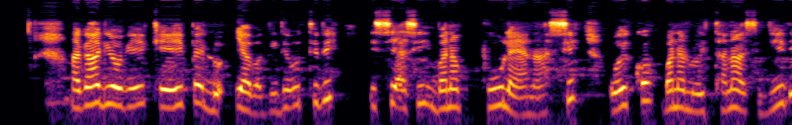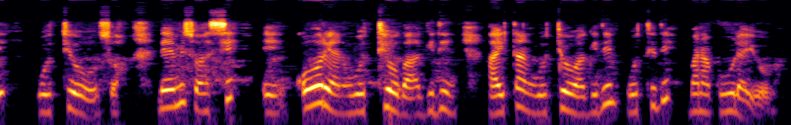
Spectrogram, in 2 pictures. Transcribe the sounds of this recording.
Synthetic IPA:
hɐɡaːɡɪjo̞ːɡe̞ːke̞ːhɪpːɛlɔʔɪjaːbɐɡɪd̪ɪʊt̪ːɪd̪ɪ | ɪsːɪɐsɪbɐnɐpuːlɐjɐnaːsːɪwɔjkːɔbɐnɐlɔjt̪ʰːɐnaːsːɪɡ̪iːd̪ɪ | wɔt̪ːɪjoːsʊɐle̞ːmɪsʊasːɪ | kʼo̞ːɾɪjɐnwɔt̪ːɪjo̞ːɡaːɡɪd̪ɪnhɐjt̪ːɐnwɔt̪ːɪjo̞ːɡaːɡɪd̪ɪnwɔt̪ːɪd̪ɪbɐnɐpuːlɐjo̰ːɡaː

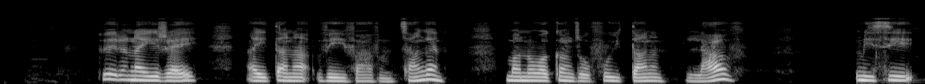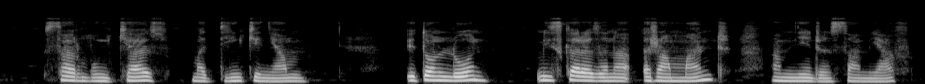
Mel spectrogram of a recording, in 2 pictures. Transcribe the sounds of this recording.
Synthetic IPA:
t̪ueɾanaiɾaj | aɦit̪anəveivavimit͡saŋɡanə̥ | manowakand͡zofuit̪ananəlavə̥ | misi | saɾimbuŋikʲʰazu̥ | mad̪iŋikʲaniamini̥ | et̪oniloni | misi̥kaɾazanəramaniʈ͡ʂə̥amineɳɖ͡ʐanisamiafə̥

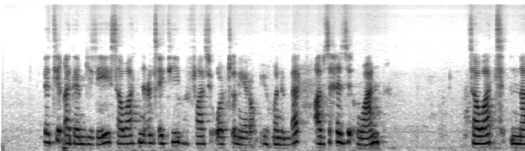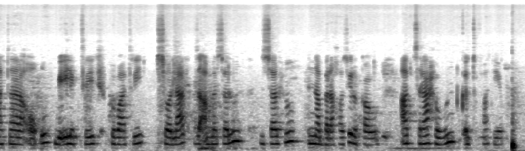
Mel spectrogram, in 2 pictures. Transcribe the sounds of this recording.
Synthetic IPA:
ʔɨt̪ʰikʼɐd̪ɐmɡize̞sɐβat̪nɨʕɨlt͡sʼet̪ʰibɨfasikʼoɾt͡sʼune̞ɾo̞mjɪxunɨmbɐɾʔa̰βziħɨziʔɨwan | sɐβat̪ɨnːat̪ʰɐɾa̰ʔʼɐ̰χʼubɨelek̚t̪ɾikɡuβat̪ɾibɨso̞laɾzɨʔa̰mːɐsɐlunzɨsɐɾħuʔɨnːabɐɾaxɐt̪ʰujɪɾɨkʰːɐβuʔaβsɨɾaħɨwʊnkʼɨlt̪ʼɨfat̪ɨjːom

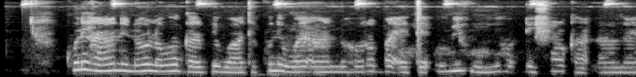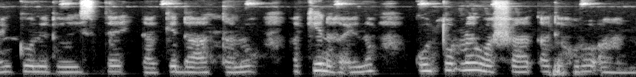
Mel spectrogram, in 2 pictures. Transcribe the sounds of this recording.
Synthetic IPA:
kʊnɪɦɐɾɐnːɪnɔːlɔwɔɡɐɾbɪwaːt̪ɛkʊnɪwɐjaːnːɔɦɔɾɔbɐʔɛt̪ɛʔʊmihʊnːɪhɔɗːɪʃːɐwkaːʔɐnɔnɐɪŋkːonɪt̪ɔɪst̪ːɛd̪̥ɐɡːɛd̪aːt̪ːɐnɔhɐkːiːnɐhɐʔɪnːɔkʼʊnt̪ːʊnːɛwɔʃaːt̪ʼːɐt̪ɛhɔɾɔʔaːnːɔ

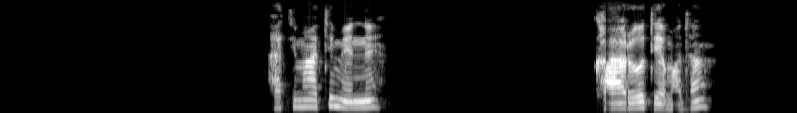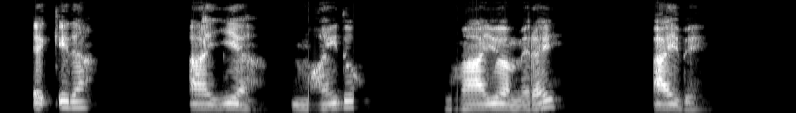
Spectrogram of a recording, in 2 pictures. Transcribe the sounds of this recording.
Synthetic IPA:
hɐt̪ɪmaːt̪ɪmɛnːɛ | kʰaːɾo̞ːt̪ɪjɐmɐt̪ɐn | ɛkʼːɪd̪ɐ | aːjɪja | maːjɪd̪ɔ | maːjʊwaːmɛɾɐj | ɐjbe

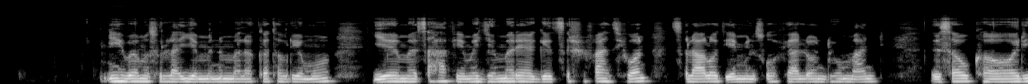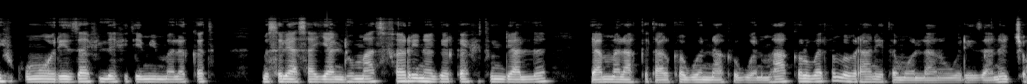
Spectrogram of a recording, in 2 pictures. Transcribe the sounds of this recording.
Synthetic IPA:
jɪhbəmɨsɨllajːɛmːɨnːɨmːələkːət̪ʰəwd̪əɡmo̞ | jɛməsʼhafjɛməd͡ʒɛmːəɾjaɡɨsʼʃɨfansiho̞nsʼɨlalo̞t̪jɛmːilsʼuhufjalːəwɨnd̪ihumand̪ | səwkʰəwɔd̪ihkʷʼumowɔd̪əzːafiləfit̪jɛmːimːələkːət̪ | mɨsɨljasajːalɨnd̪ihumːasfərːinəɡəɾkʰəfit̪ʰuɨnd̪jalːə | jamːəlakːət̪ʰalkʰəɡo̞nːakʰəɡonməhakːəlubət̪ʼambəβɨɾhanjɛt̪ʰəmolːanəwwɔd̪əzːanət͡ʃʼːɛ

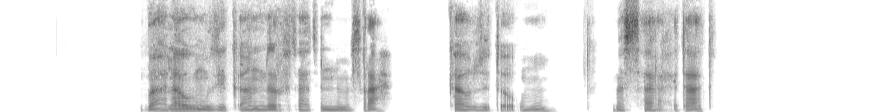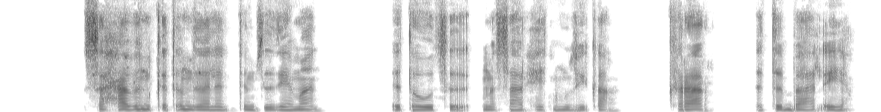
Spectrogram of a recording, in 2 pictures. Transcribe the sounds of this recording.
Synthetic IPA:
bahlawimuzikʼand̪ɐɾfɨ̥t̪ʰat̪ʰɨnːɨmɨsɾaħ | kʰaβzɨt̪ʼɐ̰kʼmu | mɐsaɾħɨt̪ʰat̪ | sɐħaβɨnkʼɨt̪ʼɨmzɨβɐlɐd̪ɨmt͡sʼize̞man | ʔɨt̪ʰɐwt͡sʼɨ̰ʔmɐsːaɾħit̪muzikʼa | kʰɨɾaɾ | ʔɨt̪ʰːɨbahalɨ̰jːa

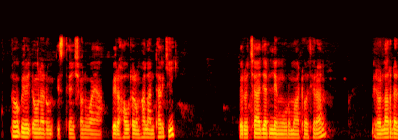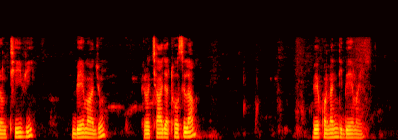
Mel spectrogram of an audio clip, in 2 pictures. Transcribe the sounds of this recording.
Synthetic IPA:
ɗɔɓɛɗɔʔɔwnaɗumɛkstʰɛnʃɔnwajaɓɛɗɔɦawtaɗumɦalantaɾki | ɓɛɗɔt͡ʃad͡ʒalɛŋuɾmatɔtiɾal | ɓɛɗɔlaɾdaɗumtʰivi | bɛmad͡ʒum | ɓɛɗɔt͡ʃad͡ʒatʰosilam | bɛkɔnanːdibɛmaj

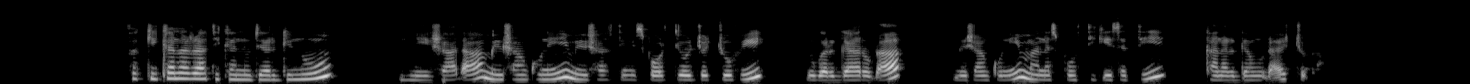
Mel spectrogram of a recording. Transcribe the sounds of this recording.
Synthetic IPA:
fɐkːiːkɐnɐrːaːt̪ɪkɐnːʊt̪ɪɐɾɡɪnuː | me̞ːʃaːᶑaːmeːʃaːŋkʊnɪme̞ːʃaːst̪inɪspo̞ːɾt̪iːhɔd͡ʒːɛt͡ʃːuːfɪ | nʊɡɐɾɡaːɾʊᶑaː | meːʃaːŋkʊnɪmɐnɐspo̞ːɾt̪iːke̞ːsːɐt̪ːɪ | kɐnɐɾɡɐmʊᶑa̰ːjɛt͡ʃːuːᶑɐ̥

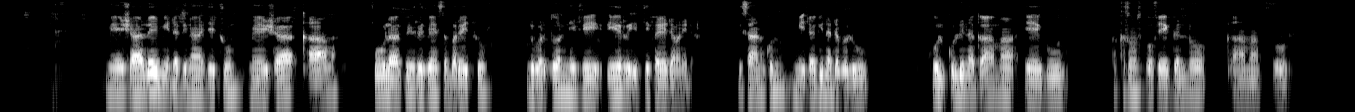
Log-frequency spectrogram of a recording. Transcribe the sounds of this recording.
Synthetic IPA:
me̞ːʃaːle̞ːmiːᶑɐɡɪnaːd͡ʒɛt͡ʃːuːnme̞ːʃaːkʼaːmɐ | fuːlaːfɪɾɪfeːnsɐbɐɾe̞ːt͡ʃːuːf | d̪ʊbɐɾt̪o̞ːnːɪfɪᶑiːrːɪɪt̪ːɪfɐjːɐd̪ɐmɐnɪᶑɐ̥ | ʔɪsaːŋkʊnmiːᶑɐɡɪnɐd̪ɐbɐluː | kʼʊlkʼʊlːɪnɐkʼaːmaːe̞ːɡuː | ʔɐkːɐsʊmɐsɔfe̞ːɡɐnːo̞ː | kʼaːmaːfo̞ːlʊ̥

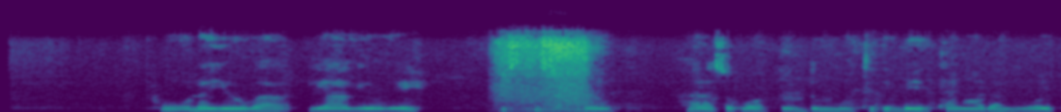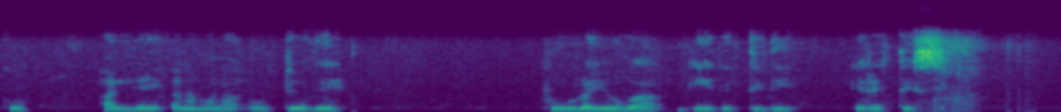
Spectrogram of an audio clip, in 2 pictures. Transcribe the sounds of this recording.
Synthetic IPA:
pʰuːlɐjo̞ːɡaːjaːɡɪjo̞ːɡe̞ː | ɪst̪ːɪsɔhɔw | hɐɾɐsɔhʊwaːkːod̪ʊmːɐt̪ːɪd̪ɪbe̞ːt̪ʰːɐnaːd̪ɐnwɔjkːɔ | ʔɐlːe̞ːʔʼɐnɐmɐlɐʔo̞ːt̪ːɪjo̞ːɡe̞ː | pʰuːlɐjoːɡaːɡeːt̪ɛt̪ːɪd̪ɪ | ɛɾɛt̪ːe̞ːs

